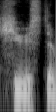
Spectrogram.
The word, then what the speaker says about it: Houston: And so we have a Houston County in Georgia, spelled like Houston, but they pronounce it Houston.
